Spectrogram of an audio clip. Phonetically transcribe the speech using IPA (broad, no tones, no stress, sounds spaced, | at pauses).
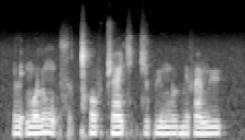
l ḛ m o l u ŋ o̰ s o̰ ǀʰ o f ʈ͡ʂ æ̃ t͡ɕ ḭ t͡ɕ ɯ p y m u l b e f æ̃ m y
